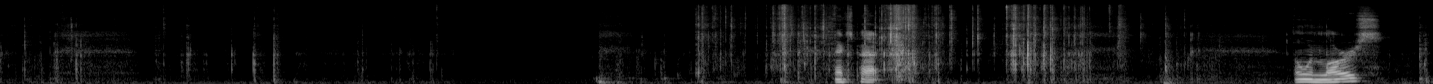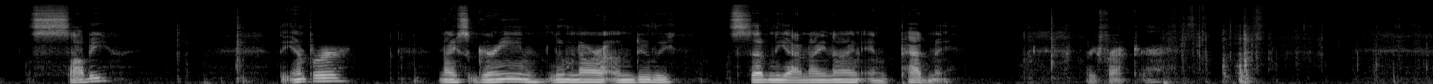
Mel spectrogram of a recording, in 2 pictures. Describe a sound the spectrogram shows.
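Trading cards slide and flick against each other in hands.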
